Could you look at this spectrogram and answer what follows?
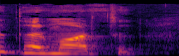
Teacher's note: धर्म जमा में अर्थ, म के साथ हमें अंत में किसका स्वर सुनाई दे रहा है, अ का, और साथ में दूसरा जो वर्ण है उसमें अ सबसे पहला है, दोनों अ मिलके आ बनते हैं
